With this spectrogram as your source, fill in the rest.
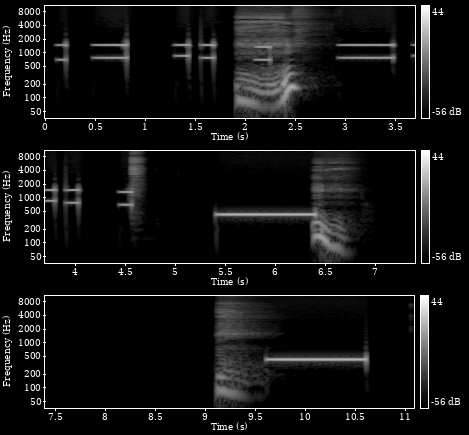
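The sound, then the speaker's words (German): Ringing tone of an outgoing telephone call: a quick run of many keypad dialing beeps, then two long, steady mid-pitched ringback tones separated by a pause, with brief clattering bursts between them. “Ja, den rufe ich an. Genau. Der wird rangehen.”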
